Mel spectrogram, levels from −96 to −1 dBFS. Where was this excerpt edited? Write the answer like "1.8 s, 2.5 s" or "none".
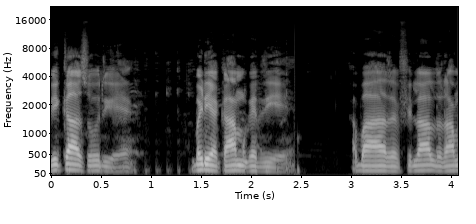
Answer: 2.6 s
